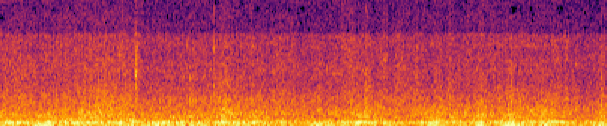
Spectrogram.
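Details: Dense hum from a honey bee hive being harvested, boxes separated to reach the heavy bottom frame; a uniform low buzz with a faint higher overtone holding steady throughout.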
